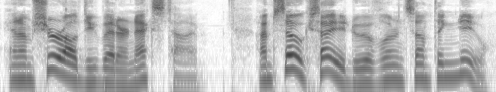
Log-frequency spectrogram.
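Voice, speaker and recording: A man's voice: fairly high pitch, very animated, a little fast, no echo, studio quality, pitched above the performer's own voice. A man voicing a perky, sweet-natured young woman who is eager to please and hates being mean. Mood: cheerful. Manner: bubbly, breathless and eager to please.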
